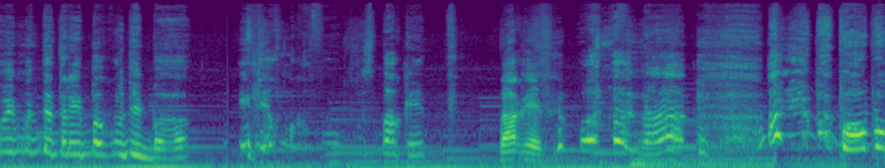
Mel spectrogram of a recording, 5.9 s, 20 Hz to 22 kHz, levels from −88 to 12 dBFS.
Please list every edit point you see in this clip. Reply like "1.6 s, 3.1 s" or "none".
1.4 s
